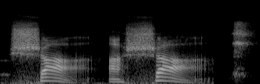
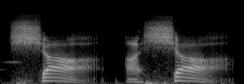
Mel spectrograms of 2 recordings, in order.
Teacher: And retroflex, what you need to do in order to pronounce the retroflex consonant is to actually, how to say, you have to bend the tongue back and actually touch the top of the mouth with the underside of the tongue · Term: retroflex S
